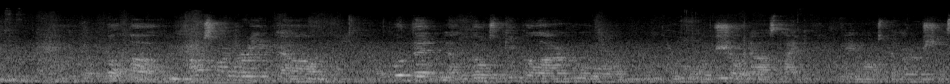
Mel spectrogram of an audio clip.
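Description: A young man speaks calmly into a microphone, amplified through a loudspeaker in a large echoing room.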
